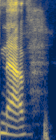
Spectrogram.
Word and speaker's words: Nev: just continue with you know my name is nev it's easier for people to pronounce now it's n-e-v not an av as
